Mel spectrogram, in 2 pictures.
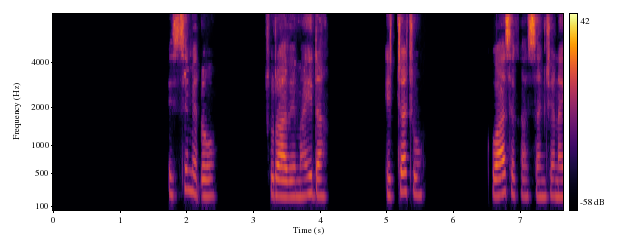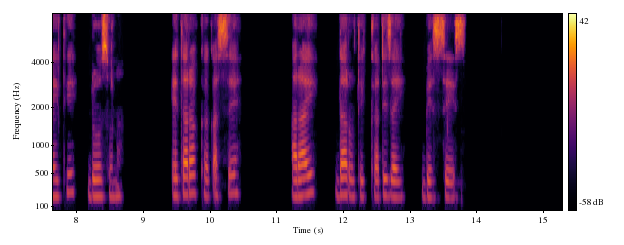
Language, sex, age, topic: Gamo, female, 25-35, government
